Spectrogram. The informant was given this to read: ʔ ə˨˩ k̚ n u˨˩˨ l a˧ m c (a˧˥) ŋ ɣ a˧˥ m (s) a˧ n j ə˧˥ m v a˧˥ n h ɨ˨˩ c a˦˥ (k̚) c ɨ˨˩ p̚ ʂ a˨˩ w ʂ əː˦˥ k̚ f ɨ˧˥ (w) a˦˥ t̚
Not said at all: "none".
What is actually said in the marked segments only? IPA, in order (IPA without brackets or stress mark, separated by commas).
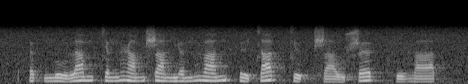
ə˧˥, ʂ, t̚, v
